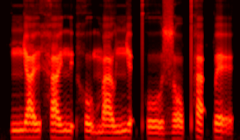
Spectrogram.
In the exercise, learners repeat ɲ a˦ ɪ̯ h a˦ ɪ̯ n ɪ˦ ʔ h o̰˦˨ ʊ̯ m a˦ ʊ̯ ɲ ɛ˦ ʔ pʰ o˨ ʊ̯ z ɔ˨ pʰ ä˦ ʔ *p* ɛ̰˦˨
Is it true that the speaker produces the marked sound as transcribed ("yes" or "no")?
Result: yes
